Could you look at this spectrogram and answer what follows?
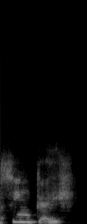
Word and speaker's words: sinkage: Sincaje. Se pronuncia sinkage.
